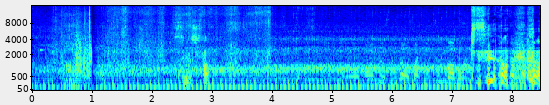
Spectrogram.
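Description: A motorcycle engine runs and revs nearby.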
